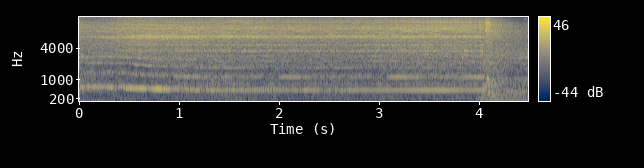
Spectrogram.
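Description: A loud, sustained tone with overtones over a steady hiss, sagging slightly in pitch, that cuts off suddenly at the end: a sound-design drone laid over the transition.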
